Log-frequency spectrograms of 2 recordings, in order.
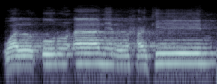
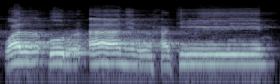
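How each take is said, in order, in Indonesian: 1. Vokal sebelum m akhir dibaca sebentar. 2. Vokal sebelum m akhir dibaca sedang. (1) "Itu yang satu alif" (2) "Yang dua alif"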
